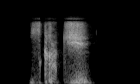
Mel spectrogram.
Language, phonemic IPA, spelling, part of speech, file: French, /skʁatʃ/, scratch, noun, LL-Q150 (fra)-scratch.wav
- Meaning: Velcro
